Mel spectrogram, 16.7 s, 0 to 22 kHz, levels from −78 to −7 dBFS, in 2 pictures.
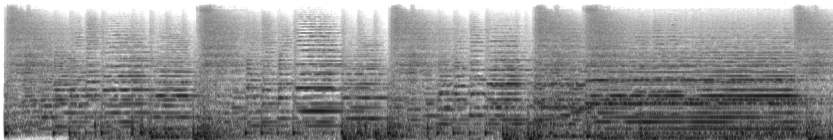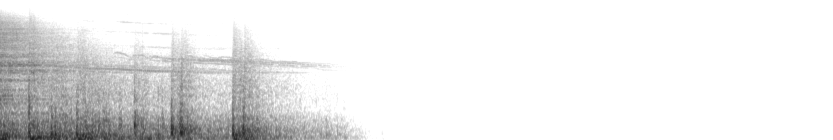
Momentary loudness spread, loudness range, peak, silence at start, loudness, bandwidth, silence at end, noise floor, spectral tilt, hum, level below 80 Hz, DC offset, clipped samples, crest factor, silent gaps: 14 LU; 16 LU; -2 dBFS; 0.05 s; -17 LUFS; 19 kHz; 5.55 s; -58 dBFS; -4.5 dB/octave; none; -30 dBFS; under 0.1%; under 0.1%; 18 dB; none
